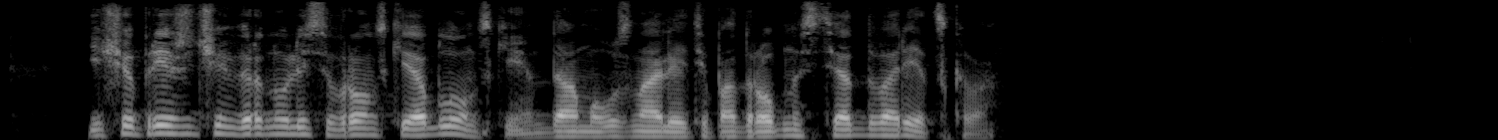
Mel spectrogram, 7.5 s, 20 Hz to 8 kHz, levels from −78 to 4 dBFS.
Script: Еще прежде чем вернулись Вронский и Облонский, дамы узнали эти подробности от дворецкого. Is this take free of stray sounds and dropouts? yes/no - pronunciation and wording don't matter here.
yes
